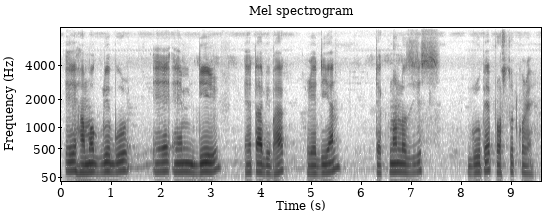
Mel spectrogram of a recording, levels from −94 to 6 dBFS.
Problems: none marked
